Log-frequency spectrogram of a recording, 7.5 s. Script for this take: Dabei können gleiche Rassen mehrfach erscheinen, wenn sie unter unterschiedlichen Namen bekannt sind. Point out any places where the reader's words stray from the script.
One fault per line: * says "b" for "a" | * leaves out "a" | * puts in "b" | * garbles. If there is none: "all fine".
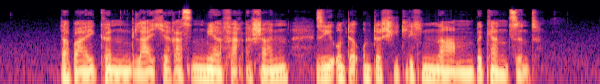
* leaves out "wenn"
